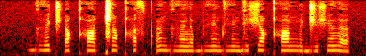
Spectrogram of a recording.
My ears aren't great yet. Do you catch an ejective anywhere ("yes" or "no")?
yes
